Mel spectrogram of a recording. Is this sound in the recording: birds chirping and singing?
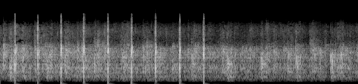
no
